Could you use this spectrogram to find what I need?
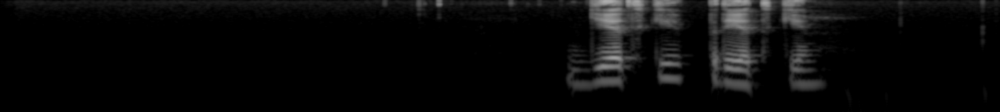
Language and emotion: Russian, neutral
